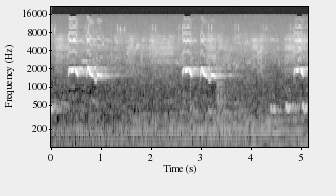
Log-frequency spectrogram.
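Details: In Rajasthan, India, a common hawk-cuckoo repeats its piercing three-part whistled phrase, each note dipping in pitch, spaced about two and a half seconds apart, against faint background hum and occasional low burbling calls of another bird.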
